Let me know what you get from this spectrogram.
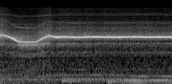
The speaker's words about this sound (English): I'm gonna let out, another whistle, hoping that there's any Shinra'ka Wrath in the area that would hear it just the loudest.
